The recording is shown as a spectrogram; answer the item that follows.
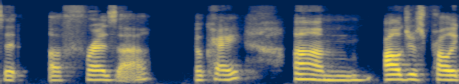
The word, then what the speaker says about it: Afrezza: So what is, you pronounce it Afrezza, okay?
